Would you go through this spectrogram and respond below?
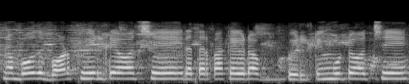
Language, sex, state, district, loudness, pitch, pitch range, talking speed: Odia, female, Odisha, Sambalpur, -12 LUFS, 260 Hz, 250-265 Hz, 145 wpm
